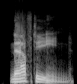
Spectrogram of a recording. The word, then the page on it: naphthene: American English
